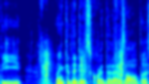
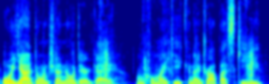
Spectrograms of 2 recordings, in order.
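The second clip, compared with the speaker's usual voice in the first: a light, hammed-up Upper Midwest accent; mock Wisconsin accent. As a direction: play a folksy Wisconsin local, half-joking. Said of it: "made fun of my accent".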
